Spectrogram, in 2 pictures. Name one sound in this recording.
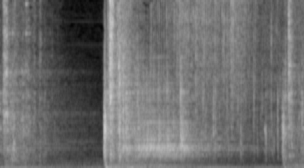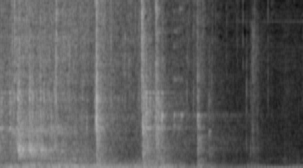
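A heavy door creaks and scrapes open.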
